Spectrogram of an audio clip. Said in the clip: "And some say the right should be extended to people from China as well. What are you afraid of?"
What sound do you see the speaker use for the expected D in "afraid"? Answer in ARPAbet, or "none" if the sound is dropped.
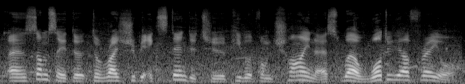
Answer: none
